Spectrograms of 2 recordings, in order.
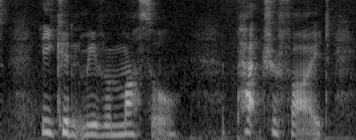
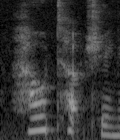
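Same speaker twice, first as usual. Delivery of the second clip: mocking hiss; 3 semitones higher, 5 dB quieter, slower than usual. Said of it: "it hissed".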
